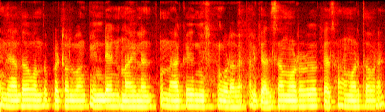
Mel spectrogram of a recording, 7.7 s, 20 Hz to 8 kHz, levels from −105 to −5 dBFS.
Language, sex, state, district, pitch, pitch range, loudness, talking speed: Kannada, male, Karnataka, Mysore, 115 Hz, 115-120 Hz, -16 LUFS, 130 wpm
